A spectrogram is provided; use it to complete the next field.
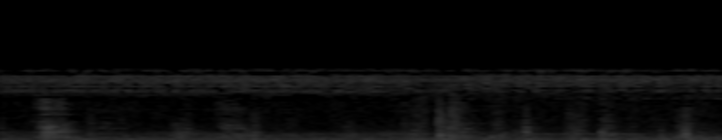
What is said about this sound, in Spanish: Se incorpora y avanza cojeando por la cuneta.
